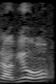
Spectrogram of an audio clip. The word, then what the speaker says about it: Rabiot: Y Rabiot, no, se dice Rabiot. Ay, madre. – Rabiot. – Qué vergüenza. – O sea, no se pronuncia ni la T de Rabiot, ni la D de Giroud.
